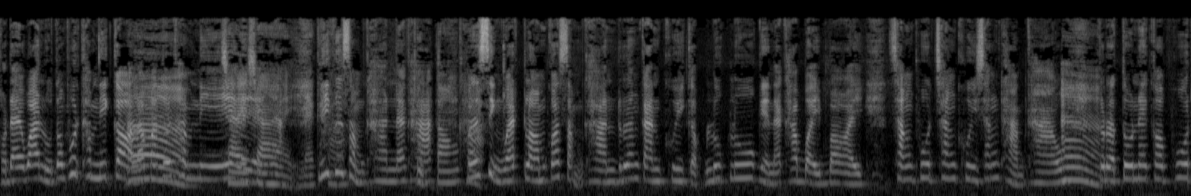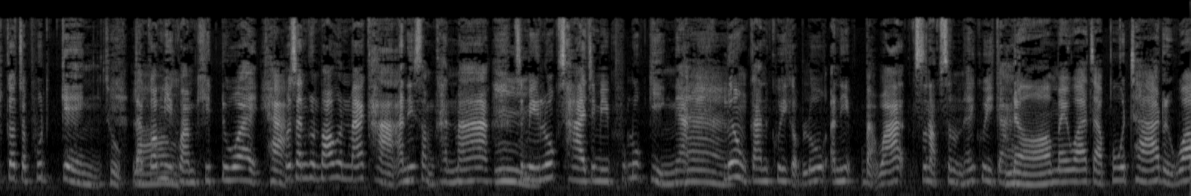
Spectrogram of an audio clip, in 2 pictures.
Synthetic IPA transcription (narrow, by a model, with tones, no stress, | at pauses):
kʰa˦˥wdaː˥˩jwaː˥˩nuː˨˦t̪ɔ˥˩ŋpʰuː˥˩t̪̚kʰa˧mniː˦˥kɔː˨˩nla˦˥ma˧t̪ɔ˥ŋkʰa˧mniː˦˥a˧ɾa˧jːa˨˩ni˦˥ɐniː˥˩kʰɯː˧sa˩˦mkʰa˧nːa˦˥kʰa˦˥ɔ˦˥si˨˩ŋwɛː˦˥t̪̚lɔː˦˥mkɔː˥˩sa˨˩˦mkʰa˧nɾɯ˥˩əŋkaː˧nkʰu˧jka˨˩p̚luː˥˩k̚luː˥˩k̚ni˥˩ɐna˦˥kʰa˦˥bɔ˨˩jbɔ˨˩jt͡ɕʰa˦˥˩ŋpʰuː˥˩t̪̚t͡ɕʰa˦˥˩ŋkʰu˧jt͡ɕʰa˥˩ŋt̪ʰaː˩˦mkʰa˦˥wkɾa˧t̪u˥˩nha˥˩jkʰa˦˥wpʰuː˥˩t̪̚kɔː˥˩t͡ɕa˨˩pʰuː˥˩t̪̚ke˨˩ŋt̪ʰu˨˩lɛː˦wkɔː˥˩miː˧kʰwaː˧mkʰi˦˥t̪̚du˥˩əjʰɔ˦˥t͡ɕʰa˦˥nkʰu˧npʰɔː˦˥kʰu˧nmɛː˦˥kʰa˧˩ʔa˧nːiː˦˥sa˩˦mkʰa˧nmaː˥˩k̚t͡ɕa˨˩miː˧luː˥˩k̚t͡ɕʰaː˧jt͡ɕa˨˩miː˧pʰːluː˥˩k̚ji˩˦ŋni˥˩ɐɾɯ˥˩əŋkʰɔ˨˩˦ŋkaː˧nkʰu˧jka˨˩p̚luː˥˩k̚ʔa˧nːiː˦˥bɛː˨˩p̚waː˥˩sa˧na˨˩p̚sa˧nu˨˩˦nha˥˩jkʰu˧jka˧nɔː˦ma˥˩jwaː˥˩t͡ɕa˨˩pʰuː˥˩t̪̚t͡ɕʰaː˦˥ɾɯː˩˦waː˥˩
